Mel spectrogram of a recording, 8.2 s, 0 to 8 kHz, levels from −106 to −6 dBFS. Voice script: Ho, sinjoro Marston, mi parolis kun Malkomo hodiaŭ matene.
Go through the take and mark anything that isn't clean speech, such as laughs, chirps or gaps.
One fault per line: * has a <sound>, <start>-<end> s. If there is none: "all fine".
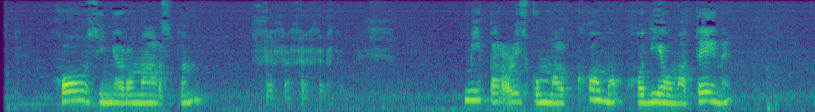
* has a laugh, 2.5-4.1 s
